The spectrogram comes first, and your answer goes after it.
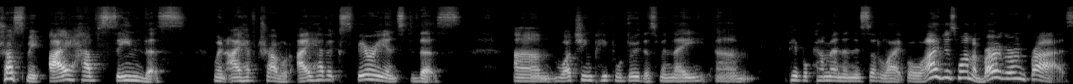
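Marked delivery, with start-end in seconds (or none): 9.1-10.8 fake American accent, pitched up. Telling about travelers abroad, quoting one ordering food, imitated american accent. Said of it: "I don't know if that accent was very good".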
